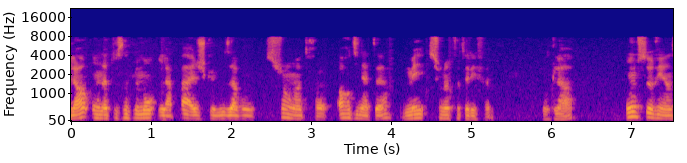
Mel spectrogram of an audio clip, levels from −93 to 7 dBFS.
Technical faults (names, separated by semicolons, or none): speech cut by the noise suppressor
